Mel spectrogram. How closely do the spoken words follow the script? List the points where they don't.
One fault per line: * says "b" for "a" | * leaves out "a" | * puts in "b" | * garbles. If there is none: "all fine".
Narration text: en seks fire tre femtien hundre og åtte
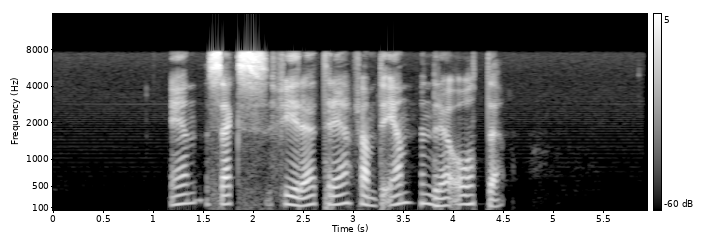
all fine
